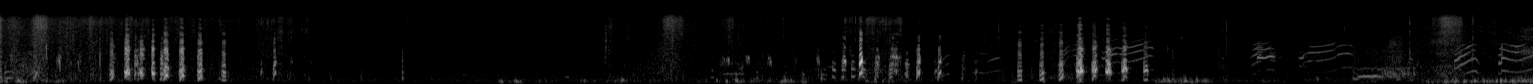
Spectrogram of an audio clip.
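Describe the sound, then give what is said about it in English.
Chickens at Hoven Farms cluck and squawk close by, bursts of rapid, rhythmic clucks broken by drawn-out, rising calls from several birds, with brief quieter pauses between outbursts. “So I'm going to move this down close to the chickens, and we will try to hear some chickens.”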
